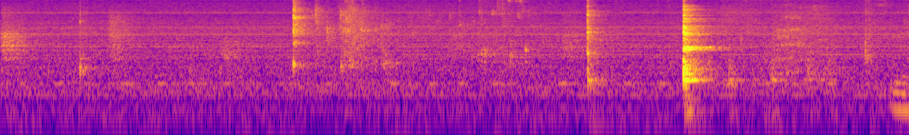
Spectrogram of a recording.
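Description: Water is poured back from one small cup into another, giving quiet trickles, a few light splashes and drips, and small clicks of the cups being handled nearby.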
